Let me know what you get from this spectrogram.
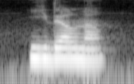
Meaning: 1. dining room 2. canteen, cafeteria
- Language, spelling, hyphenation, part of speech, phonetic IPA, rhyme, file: Czech, jídelna, jí‧del‧na, noun, [ˈjiːdɛlna], -ɛlna, Cs-jídelna.ogg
